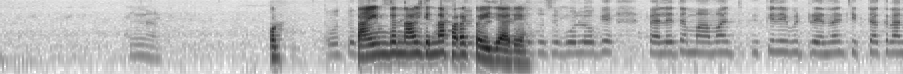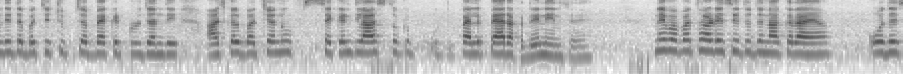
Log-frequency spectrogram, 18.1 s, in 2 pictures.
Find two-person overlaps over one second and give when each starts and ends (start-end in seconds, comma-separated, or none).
3.6-5.3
